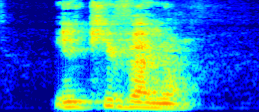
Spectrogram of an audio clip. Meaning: 1. first-person plural present indicative of équivaloir 2. first-person plural present imperative of équivaloir
- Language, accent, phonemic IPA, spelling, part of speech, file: French, Canada, /e.ki.va.lɔ̃/, équivalons, verb, LL-Q150 (fra)-équivalons.wav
